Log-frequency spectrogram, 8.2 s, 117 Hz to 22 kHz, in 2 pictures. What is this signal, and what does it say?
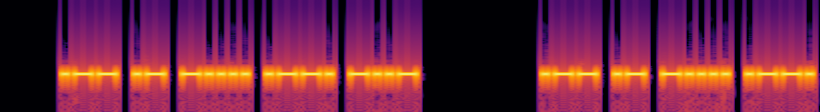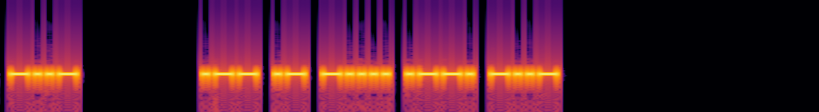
Morse code, heard as a keyed tone, about 37 wpm, 700 Hz. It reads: WA6PX WA6PX WA6PX
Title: USA Call Signs - 5 Characters - Repeated 3x - 40wpm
